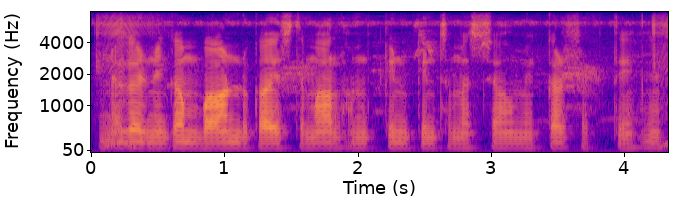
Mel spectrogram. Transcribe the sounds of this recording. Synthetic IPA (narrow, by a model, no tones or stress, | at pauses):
nɐɡəɾnɪɡəmbãːɳɖkaɪst̪eːmaːlɦɐmkɪnkɪnsɐməsjaːõmẽkɐɾsɐkt̪eɦɛ̃ː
